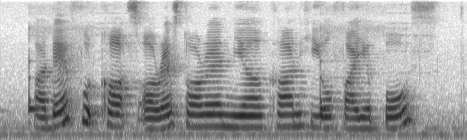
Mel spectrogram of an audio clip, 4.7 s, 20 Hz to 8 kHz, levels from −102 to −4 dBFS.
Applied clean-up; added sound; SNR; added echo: none; Keyboard (musical); 13 dB; none.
